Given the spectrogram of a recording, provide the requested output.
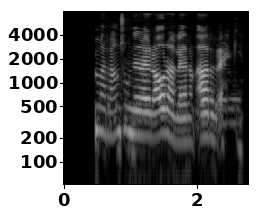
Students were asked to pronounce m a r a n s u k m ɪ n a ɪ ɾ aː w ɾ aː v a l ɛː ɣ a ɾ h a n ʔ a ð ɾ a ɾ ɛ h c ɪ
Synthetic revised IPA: m a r a n s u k n ɪ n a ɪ ɾ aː w ɾ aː ð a l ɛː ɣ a ɾ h a n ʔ a ð ɾ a ɾ ɛ h c ɪ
